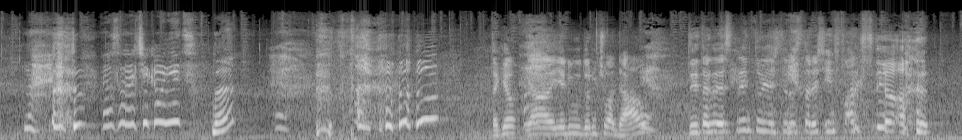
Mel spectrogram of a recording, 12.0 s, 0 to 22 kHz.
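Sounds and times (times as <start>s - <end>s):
boy laughing: 0.3s - 1.2s, 3.9s - 5.6s
man laughing: 4.0s - 5.6s, 9.7s - 11.7s.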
